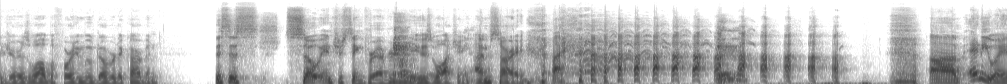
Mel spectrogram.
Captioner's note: laughter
